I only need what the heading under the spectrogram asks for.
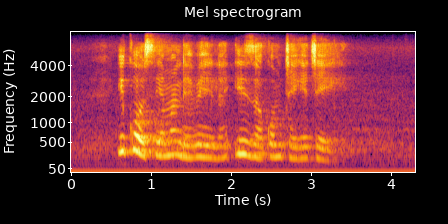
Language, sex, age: South Ndebele, female, 22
